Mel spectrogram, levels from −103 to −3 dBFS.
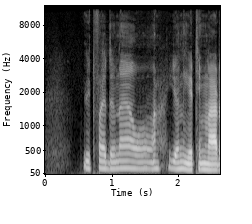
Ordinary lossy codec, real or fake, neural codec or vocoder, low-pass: none; fake; codec, 44.1 kHz, 1.7 kbps, Pupu-Codec; 10.8 kHz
